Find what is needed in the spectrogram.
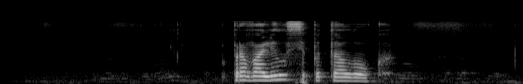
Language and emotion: Russian, neutral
